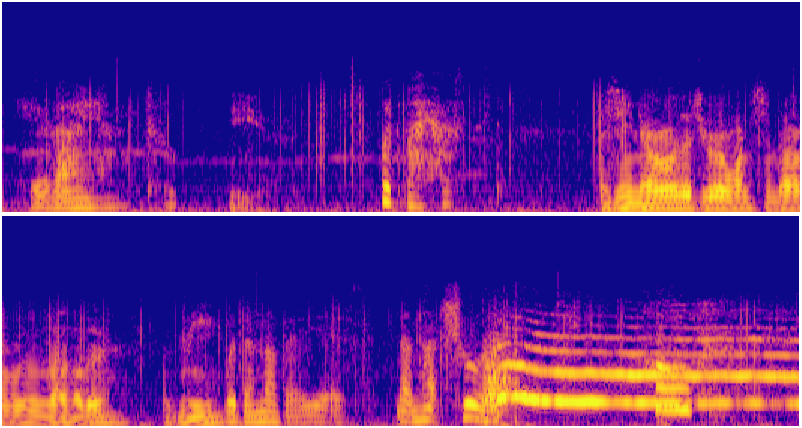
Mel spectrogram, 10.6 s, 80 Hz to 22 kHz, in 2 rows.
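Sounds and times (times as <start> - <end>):
speech: 0.2 - 1.2, 2.5 - 3.2, 4.0 - 8.8
brief wavering dog cry: 8.5 - 10.6
dogs howling: 8.5 - 10.6.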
